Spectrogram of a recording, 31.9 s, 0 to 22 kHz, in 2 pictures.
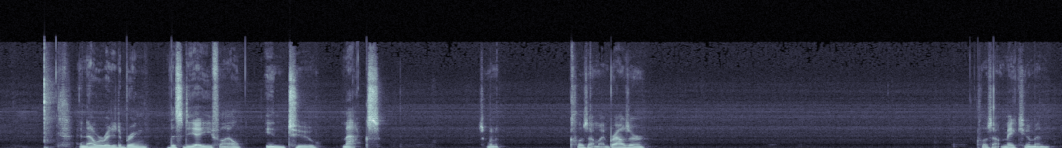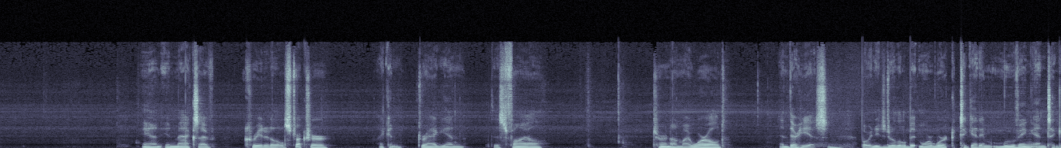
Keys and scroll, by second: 0.7 Return.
